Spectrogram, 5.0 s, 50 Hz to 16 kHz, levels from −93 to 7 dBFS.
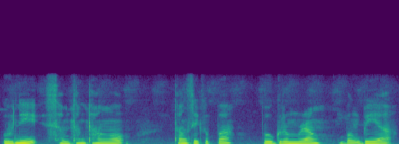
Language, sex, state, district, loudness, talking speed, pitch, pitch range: Garo, female, Meghalaya, North Garo Hills, -14 LUFS, 60 wpm, 200 Hz, 190-205 Hz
